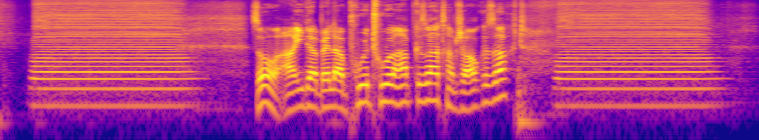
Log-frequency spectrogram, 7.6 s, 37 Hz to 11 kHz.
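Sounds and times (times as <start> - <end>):
loud deep ship horn blast: 0.0 - 2.3, 5.4 - 7.5
speech: 2.6 - 5.6.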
